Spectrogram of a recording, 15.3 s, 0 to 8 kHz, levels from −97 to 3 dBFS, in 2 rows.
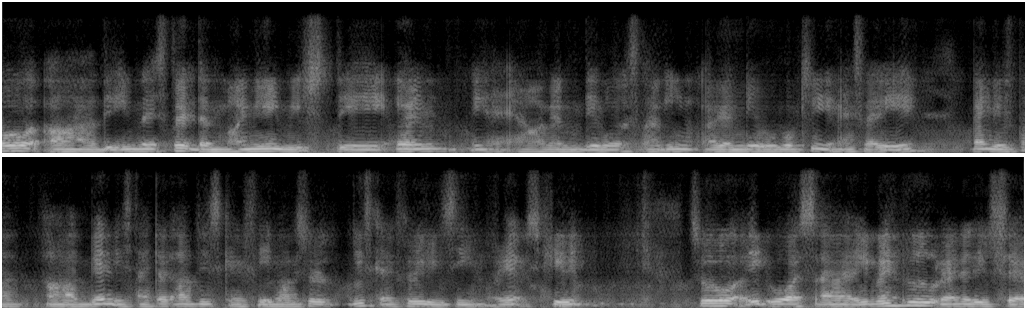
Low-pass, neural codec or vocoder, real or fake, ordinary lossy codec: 7.2 kHz; codec, 16 kHz, 1 kbps, FreqCodec, smaller model; fake; none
